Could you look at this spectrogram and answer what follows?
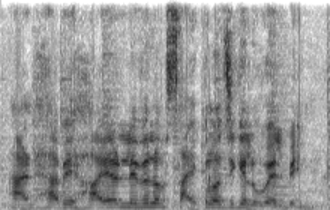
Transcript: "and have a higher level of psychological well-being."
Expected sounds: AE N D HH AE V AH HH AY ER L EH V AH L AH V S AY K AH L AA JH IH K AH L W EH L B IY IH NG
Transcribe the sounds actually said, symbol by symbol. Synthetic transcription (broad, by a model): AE N D HH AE B AH HH AY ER L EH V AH L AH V S AY K AH L AA JH IH K AH L W EH L B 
